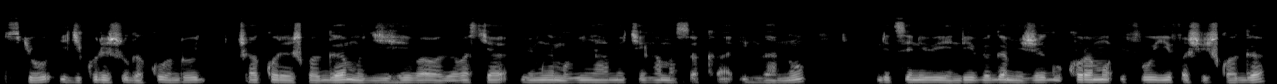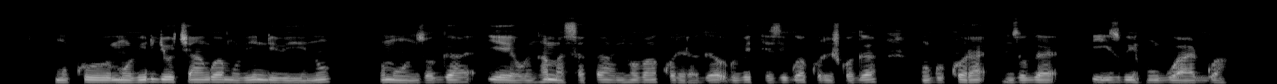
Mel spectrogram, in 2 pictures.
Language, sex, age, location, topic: Kinyarwanda, male, 18-24, Musanze, government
